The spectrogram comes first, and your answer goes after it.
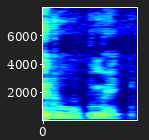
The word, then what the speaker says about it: रूपम: रूपम, पा में मा लगा हुआ है बिंदी के रूप में, तो रूपम हो जाएगा।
